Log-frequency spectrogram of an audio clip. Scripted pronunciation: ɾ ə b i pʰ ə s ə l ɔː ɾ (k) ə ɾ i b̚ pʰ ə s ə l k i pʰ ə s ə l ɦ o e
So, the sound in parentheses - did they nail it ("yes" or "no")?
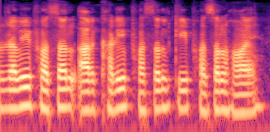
no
